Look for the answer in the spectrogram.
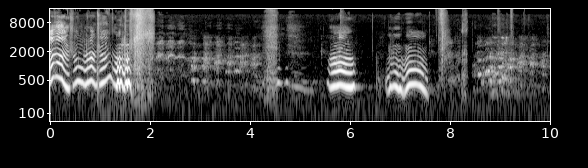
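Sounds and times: woman's muffled voice: 0.0 - 1.7.

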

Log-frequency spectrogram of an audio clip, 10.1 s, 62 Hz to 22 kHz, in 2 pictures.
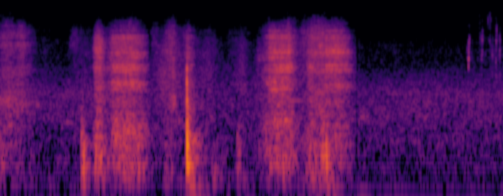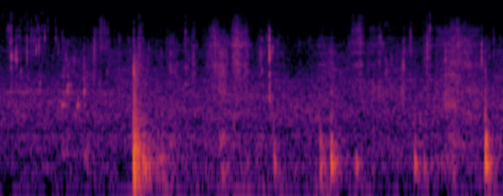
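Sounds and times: dough kneading thumps: 6.3 - 10.0.

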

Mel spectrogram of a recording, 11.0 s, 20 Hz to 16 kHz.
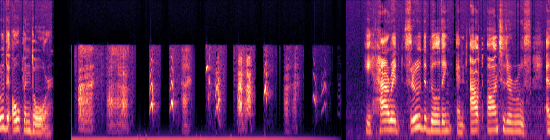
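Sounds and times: breathy rasping animal bursts: 1.5 - 2.6
short high animal calls: 1.6 - 6.6.

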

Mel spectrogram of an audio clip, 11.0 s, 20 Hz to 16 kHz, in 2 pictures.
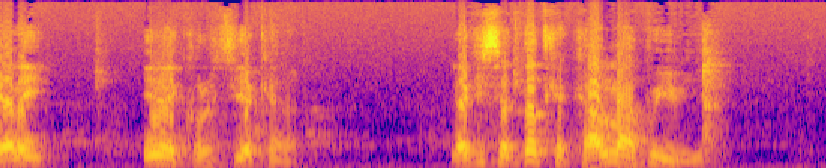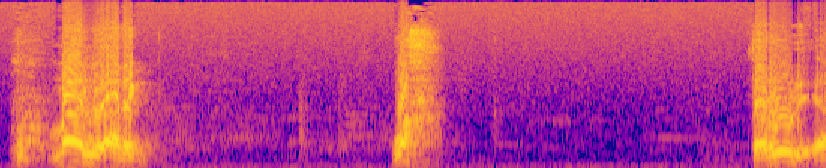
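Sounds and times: man speaking: 0.0 - 4.8, 5.6 - 6.9, 8.0 - 8.6, 10.5 - 11.0.

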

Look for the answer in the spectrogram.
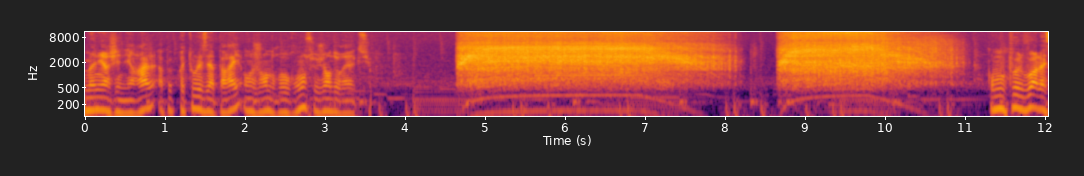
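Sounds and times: electric sander motor whining: 4.6 - 11.0.

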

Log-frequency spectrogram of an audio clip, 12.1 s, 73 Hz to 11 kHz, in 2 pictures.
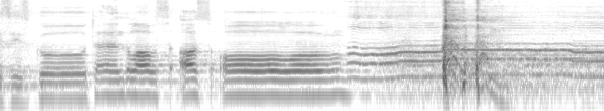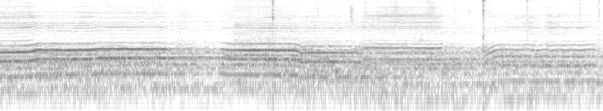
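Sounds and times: congregation singing chant: 0.0 - 12.0
sharp cough: 4.4 - 5.2.

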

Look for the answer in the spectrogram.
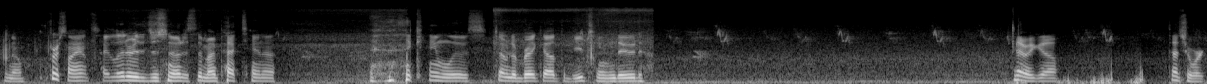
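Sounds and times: high bird chirps: 2.7 - 4.0.

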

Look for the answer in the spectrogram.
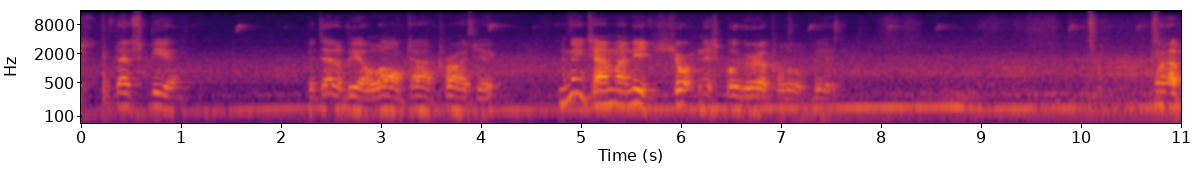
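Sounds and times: high bird chirps: 7.2 - 8.8.

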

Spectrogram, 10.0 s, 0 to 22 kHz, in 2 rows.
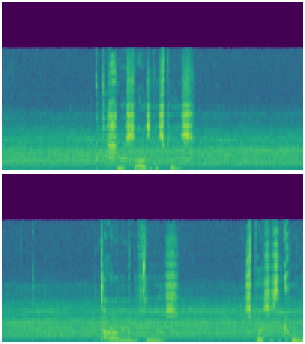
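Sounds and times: faint hum of neon lights: 0.0 - 10.0.

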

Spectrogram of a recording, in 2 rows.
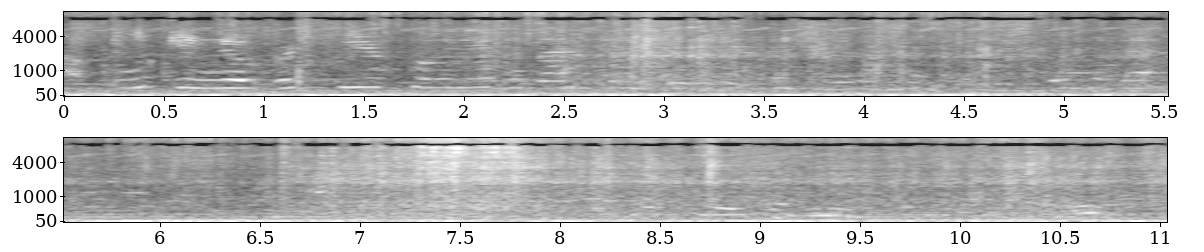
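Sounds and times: faint voices: 0.0 - 11.0
shopping cart wheels rumbling: 0.0 - 11.0.

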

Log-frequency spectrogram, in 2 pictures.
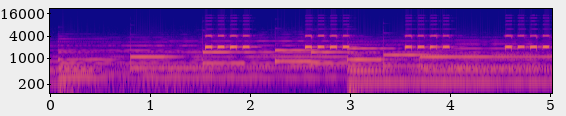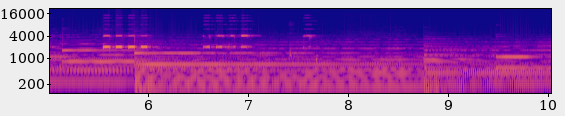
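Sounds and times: soft background music: 0.0 - 10.0
digital timer beeping: 1.6 - 7.8.

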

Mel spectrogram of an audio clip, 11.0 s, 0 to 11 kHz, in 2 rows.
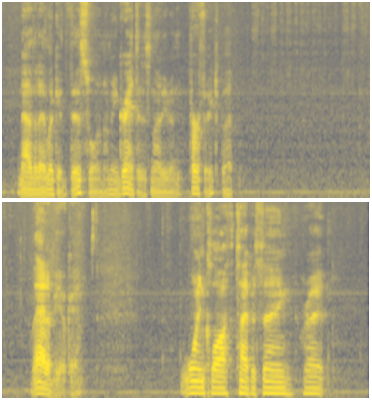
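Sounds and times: low steady hum: 0.0 - 11.0
stylus scratching on tablet: 3.7 - 6.7.

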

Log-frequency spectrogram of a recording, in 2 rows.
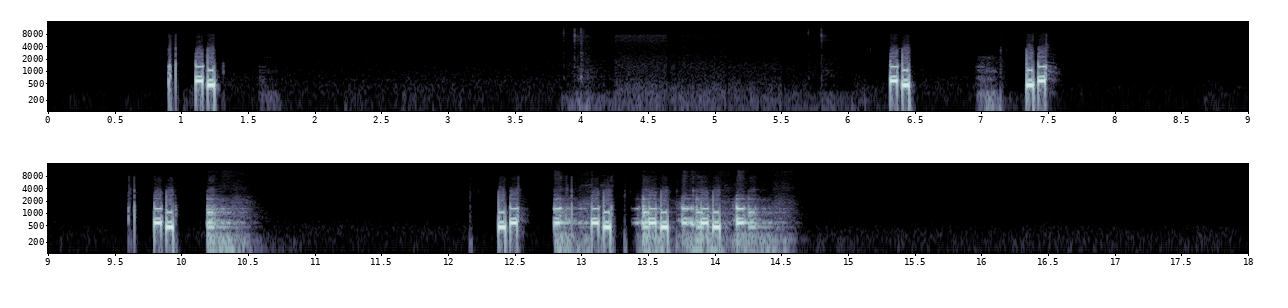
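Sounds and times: short electronic beeps: 12.4 - 14.4.

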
